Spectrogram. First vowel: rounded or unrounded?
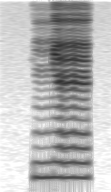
unrounded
